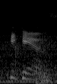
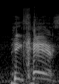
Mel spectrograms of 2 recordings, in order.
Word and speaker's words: pecan: It's uh pecans. Pecans. Thank you. Or pecans if you say it wrong.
